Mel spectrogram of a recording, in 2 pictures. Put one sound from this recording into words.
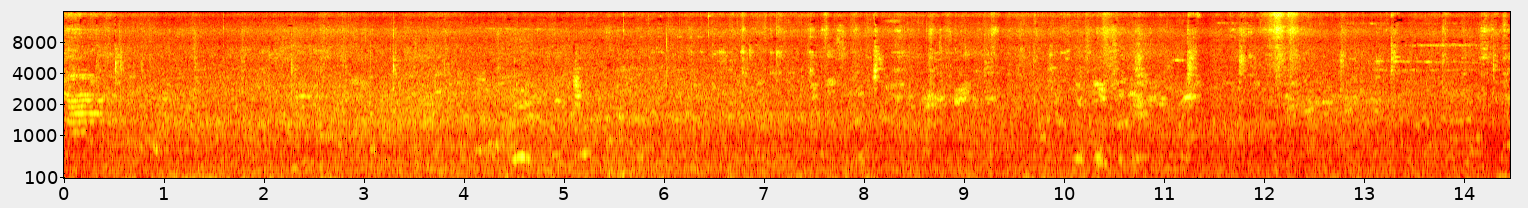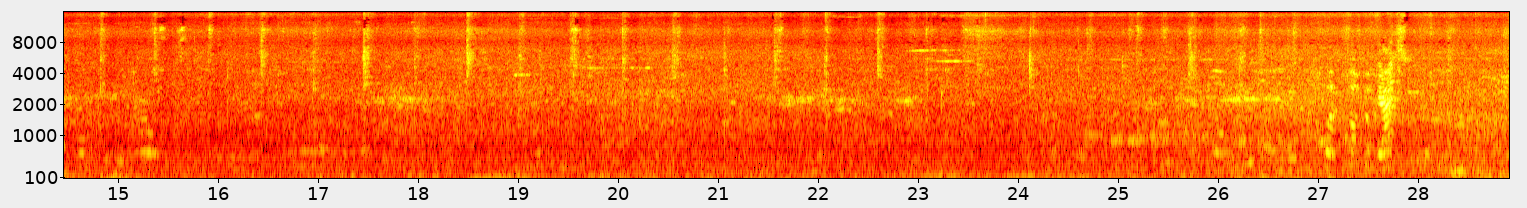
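Men and women chatter faintly among passers-by outdoors.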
